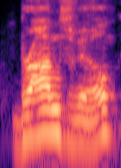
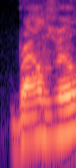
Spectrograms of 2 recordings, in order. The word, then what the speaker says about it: Brownsville: so of course uh Bronzeville am I pronouncing it right Brownsville close you gotta say a little faster but yeah you're good all right uh they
